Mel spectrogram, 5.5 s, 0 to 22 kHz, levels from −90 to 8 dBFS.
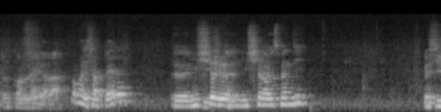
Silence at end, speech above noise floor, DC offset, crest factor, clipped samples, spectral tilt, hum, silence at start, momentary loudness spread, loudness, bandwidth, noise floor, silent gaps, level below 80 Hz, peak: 0 s; 28 dB; under 0.1%; 16 dB; under 0.1%; -7 dB/octave; none; 0 s; 12 LU; -21 LUFS; 13.5 kHz; -48 dBFS; none; -62 dBFS; -4 dBFS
